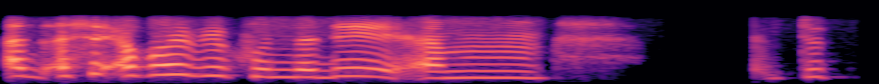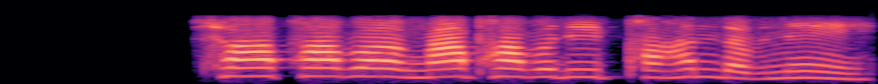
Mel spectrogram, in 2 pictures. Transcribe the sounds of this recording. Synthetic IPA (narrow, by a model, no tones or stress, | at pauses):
ɐdɐsiɐkʰojɡikʰundɐdim | tu | sapʰabɐŋapʰabɐdipʰaɦɐndɐbɐne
